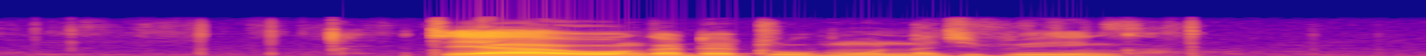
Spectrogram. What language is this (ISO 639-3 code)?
ven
